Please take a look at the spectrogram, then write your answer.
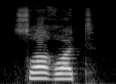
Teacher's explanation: کلمت صغت میں حرف الصاد حروف التفخیم میں سے ہے تو ہم یہ حرف کو بھاری آواز میں پڑھیں گے. غین کی ادائیگی حلق کے اوپر والے حصے سے ہے. غین حروف التفخیم میں سے ہے لہذا ہمیں غین کو موٹی آواز میں پڑھنا ہے.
